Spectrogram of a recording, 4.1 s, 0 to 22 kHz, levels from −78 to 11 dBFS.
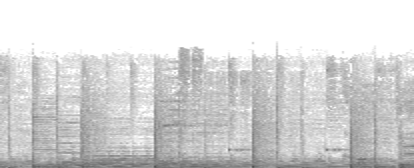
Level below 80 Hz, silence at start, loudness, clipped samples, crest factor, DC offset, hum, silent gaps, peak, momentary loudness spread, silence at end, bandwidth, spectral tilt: -42 dBFS; 0 s; -29 LUFS; under 0.1%; 20 dB; under 0.1%; none; none; -8 dBFS; 5 LU; 0 s; 16.5 kHz; -4 dB/octave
